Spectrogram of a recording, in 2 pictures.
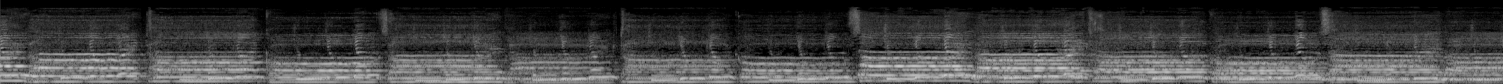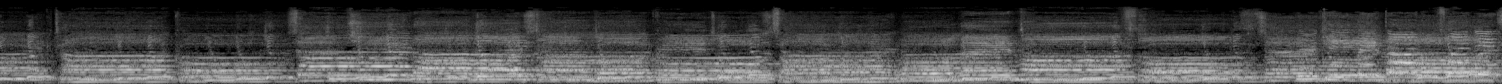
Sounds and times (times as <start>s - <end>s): Music: 0.0s - 30.0s.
